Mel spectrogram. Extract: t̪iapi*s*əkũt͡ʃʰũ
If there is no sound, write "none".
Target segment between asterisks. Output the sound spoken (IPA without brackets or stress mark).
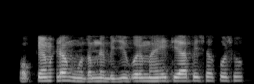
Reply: ʃ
